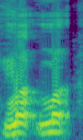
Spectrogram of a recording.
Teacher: ಮ ಜೊತೆಗೆ ಮೂಗು ಕೂಡ ತರಂಗವನ್ನು ಸೃಷ್ಟಿ ಮಾಡುತ್ತೆ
